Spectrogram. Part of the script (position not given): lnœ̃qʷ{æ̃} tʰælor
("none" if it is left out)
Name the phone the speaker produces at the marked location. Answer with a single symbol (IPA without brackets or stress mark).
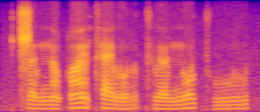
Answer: æ̃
